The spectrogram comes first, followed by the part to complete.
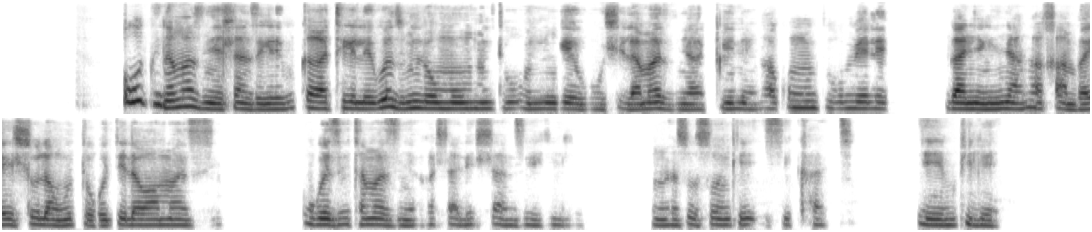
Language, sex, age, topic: North Ndebele, female, 50+, health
